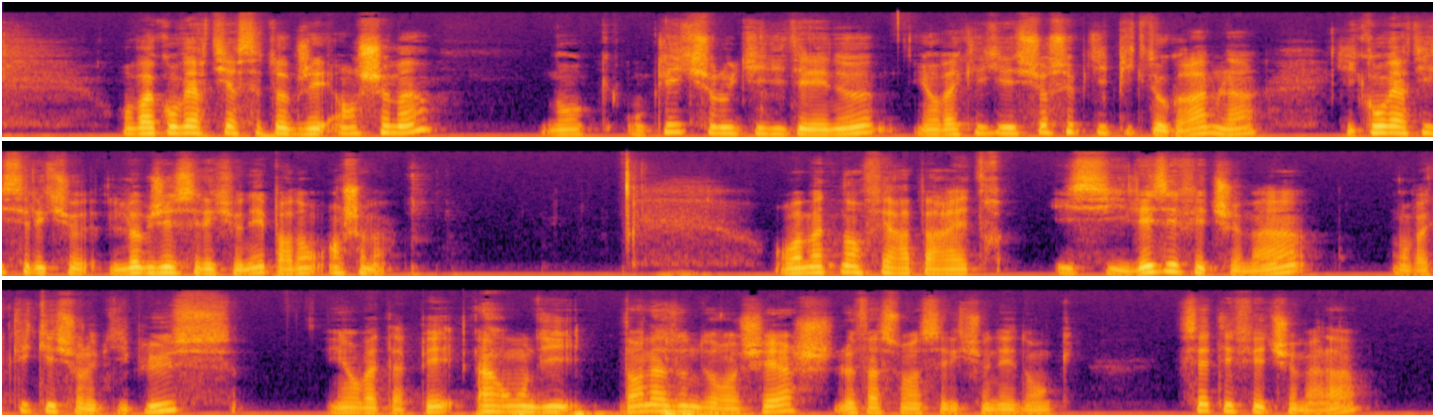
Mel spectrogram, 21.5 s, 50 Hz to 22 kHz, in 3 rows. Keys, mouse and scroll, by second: 3.8 click, 9.2 click, 9.9-11.8 middle drag, 11.8 click, 12.9 click, 14.4 click, 15.9 click, 16.7-18.1 typing, 20.7 click.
